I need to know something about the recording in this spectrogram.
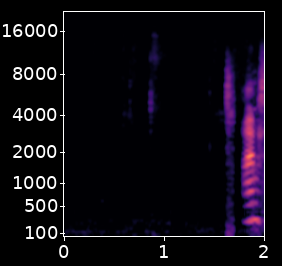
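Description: Near silence with faint room tone, then a single sharp click near the end, just before a voice begins to speak.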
